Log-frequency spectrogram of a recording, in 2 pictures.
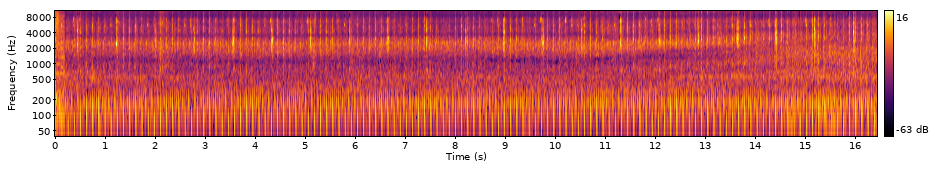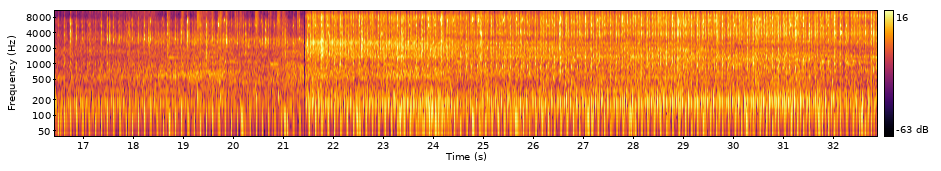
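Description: Single-cylinder 'Peter' diesel engine running steadily, driving a tube-well water pump. It becomes suddenly louder about two-thirds of the way through.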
